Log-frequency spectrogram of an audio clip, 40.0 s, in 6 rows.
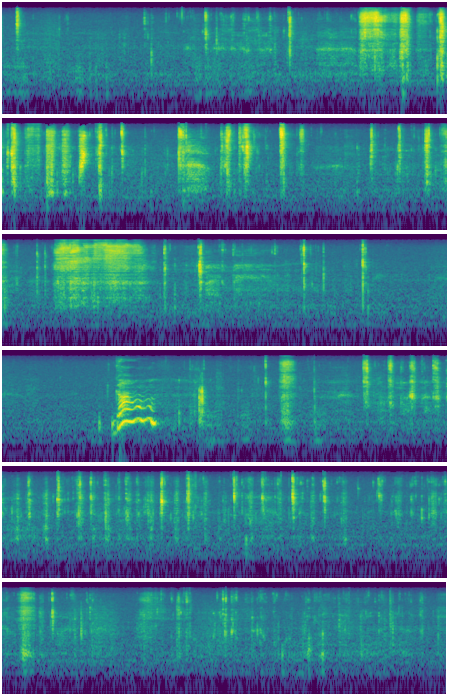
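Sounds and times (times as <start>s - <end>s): chewing and lip-smacking: 1.8s - 4.4s, 12.0s - 14.1s, 15.7s - 19.0s, 25.4s - 34.8s, 35.5s - 40.0s.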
